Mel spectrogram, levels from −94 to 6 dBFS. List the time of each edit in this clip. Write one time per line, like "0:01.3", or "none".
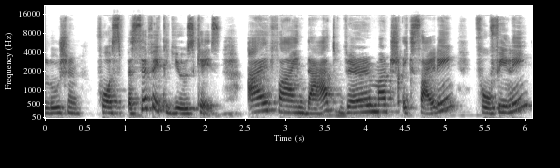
0:04.5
